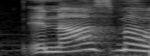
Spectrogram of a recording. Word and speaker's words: Inazuma: in asthma mm-hmm well that's the enosmo would be the japanese pronunciation pronunciation seeing that i've heard that that region is based that that region is based off of japan japanese pronunciation would make sense unfortunately poncho i'm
